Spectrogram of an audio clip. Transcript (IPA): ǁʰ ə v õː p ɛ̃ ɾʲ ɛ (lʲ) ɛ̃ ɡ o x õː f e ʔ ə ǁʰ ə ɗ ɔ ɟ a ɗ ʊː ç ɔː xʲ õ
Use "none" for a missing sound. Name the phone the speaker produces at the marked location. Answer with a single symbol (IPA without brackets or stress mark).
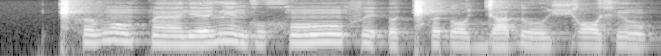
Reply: lʲ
